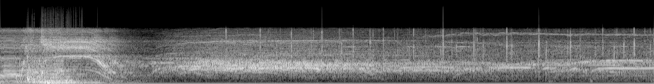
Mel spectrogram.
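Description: A rock band with electric guitar ends a song on a loud final hit that cuts off about a second in, with a falling pitch as it stops. The crowd then cheers, with scattered sharp claps.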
